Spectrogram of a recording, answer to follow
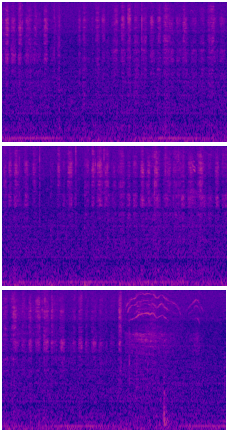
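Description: Faint scratching of a pencil on paper as small pattern strokes are drawn, over a steady low hum.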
